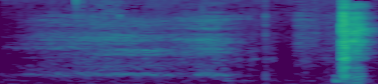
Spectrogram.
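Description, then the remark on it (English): A single sharp sneeze bursts out near the end, loud, after a stretch of quiet low background murmur. “Bless you again.”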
